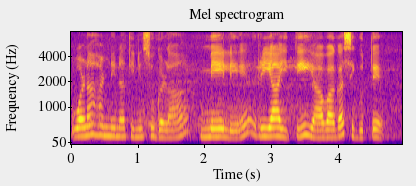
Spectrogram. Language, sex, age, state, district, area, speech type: Kannada, female, 18-30, Karnataka, Bangalore Urban, urban, read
